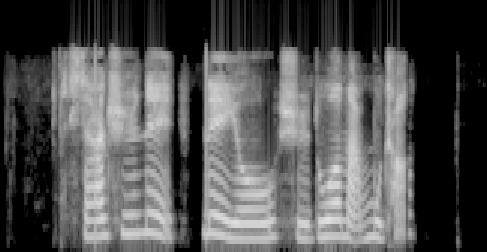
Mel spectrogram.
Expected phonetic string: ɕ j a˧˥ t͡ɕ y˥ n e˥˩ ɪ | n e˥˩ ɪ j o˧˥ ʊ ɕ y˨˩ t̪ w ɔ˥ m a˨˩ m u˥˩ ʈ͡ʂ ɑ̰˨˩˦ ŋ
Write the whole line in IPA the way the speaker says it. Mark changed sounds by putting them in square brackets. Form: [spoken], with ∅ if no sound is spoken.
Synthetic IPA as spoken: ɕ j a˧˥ [t͡ɕʰ] y˥ n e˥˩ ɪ | n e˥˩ ɪ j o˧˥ ʊ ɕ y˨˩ t̪ w ɔ˥ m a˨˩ m u˥˩ [ʈ͡ʂʰ] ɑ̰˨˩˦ ŋ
